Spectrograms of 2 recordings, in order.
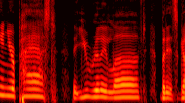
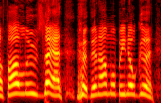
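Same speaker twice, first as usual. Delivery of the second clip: preaching at full force; 4 semitones higher, 12 dB louder than usual. Acted. Preacher voicing listener's fears.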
